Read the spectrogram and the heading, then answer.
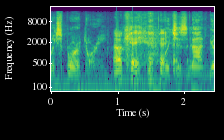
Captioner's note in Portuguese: risos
